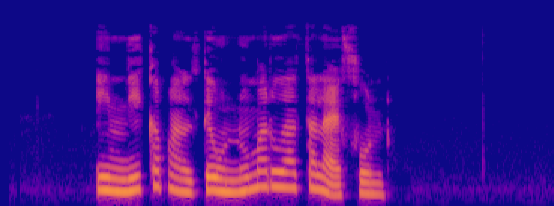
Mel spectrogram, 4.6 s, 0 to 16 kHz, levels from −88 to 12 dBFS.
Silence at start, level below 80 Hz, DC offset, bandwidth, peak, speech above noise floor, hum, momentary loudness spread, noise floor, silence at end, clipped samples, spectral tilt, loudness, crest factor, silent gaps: 0.8 s; -70 dBFS; under 0.1%; 9.4 kHz; -6 dBFS; 52 dB; none; 7 LU; -72 dBFS; 1.4 s; under 0.1%; -7 dB/octave; -21 LUFS; 18 dB; none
